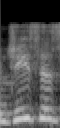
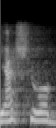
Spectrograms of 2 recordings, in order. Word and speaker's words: Yeshua: And they said, Jesus is not really the way we say our name. The way I say my name. My name is Yeshua ben Joseph of Nazareth.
